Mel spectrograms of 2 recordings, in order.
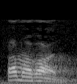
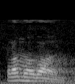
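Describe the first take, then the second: Both takes have the same delivery.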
